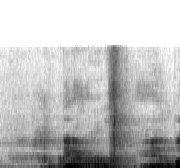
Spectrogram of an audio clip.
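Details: A pet Pinscher growls in a low, rumbling, harmonic snarl that rises in two bursts as its owner teases about taking something away, with a man's voice speaking Portuguese close by throughout.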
